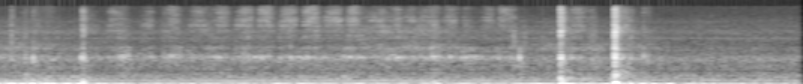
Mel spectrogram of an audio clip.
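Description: Plastic stylus scratching lightly across a Wacom Cintiq pen display in short coloring strokes, with two sharp clicks near the end.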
